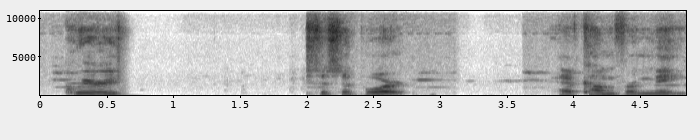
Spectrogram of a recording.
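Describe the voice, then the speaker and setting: In an American accent, a man with a fairly low voice speaks at a very slow pace with fairly even intonation. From United States. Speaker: game support staff. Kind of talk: casual panel discussion. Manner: hesitant, many fillers.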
